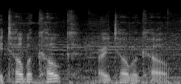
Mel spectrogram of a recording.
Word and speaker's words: Etobicoke: what do you say aoba Coke or itoba co aoba co even though it's spelled yeah silent k so people are just joking when they say aoba Coke yes they are what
